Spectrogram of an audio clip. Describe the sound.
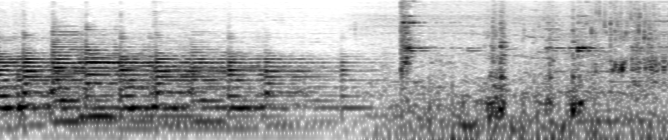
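Liquid is poured into a glass until it is full, giving a steady, ringing pouring tone for about three seconds, followed by a sharp knock and messier splashing.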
